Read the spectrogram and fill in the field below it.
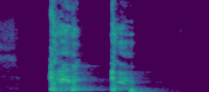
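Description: Two short, harsh cough bursts about half a second apart, each fading out, in a quiet room: an ordinary adult cough.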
